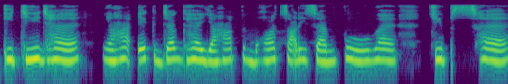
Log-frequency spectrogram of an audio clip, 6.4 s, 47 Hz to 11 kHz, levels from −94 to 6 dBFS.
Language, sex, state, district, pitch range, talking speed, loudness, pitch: Hindi, male, Bihar, Sitamarhi, 215-235 Hz, 160 wpm, -14 LUFS, 230 Hz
